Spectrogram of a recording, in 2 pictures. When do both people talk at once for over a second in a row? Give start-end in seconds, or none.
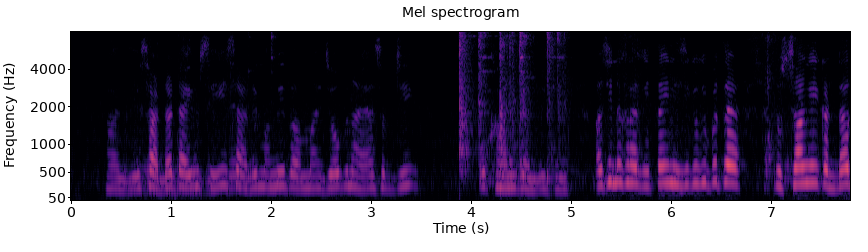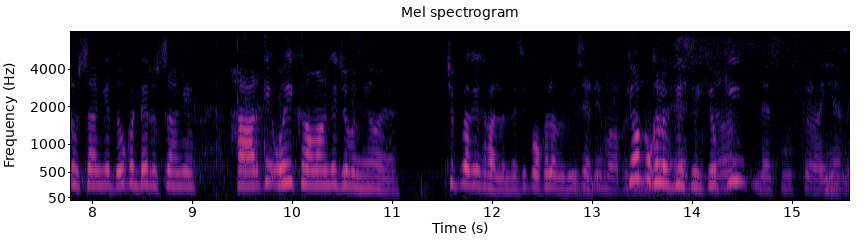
none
